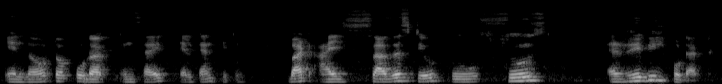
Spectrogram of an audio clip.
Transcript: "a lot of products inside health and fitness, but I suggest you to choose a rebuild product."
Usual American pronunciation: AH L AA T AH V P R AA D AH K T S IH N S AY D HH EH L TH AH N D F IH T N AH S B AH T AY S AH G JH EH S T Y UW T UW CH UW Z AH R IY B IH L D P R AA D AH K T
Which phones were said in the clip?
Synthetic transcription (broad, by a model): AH L AA T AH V P R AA D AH K T S IH N S AY D HH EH L T AH N D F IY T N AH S B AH T AY S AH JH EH S T Y UW T UW S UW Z AH R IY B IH L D P R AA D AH K T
